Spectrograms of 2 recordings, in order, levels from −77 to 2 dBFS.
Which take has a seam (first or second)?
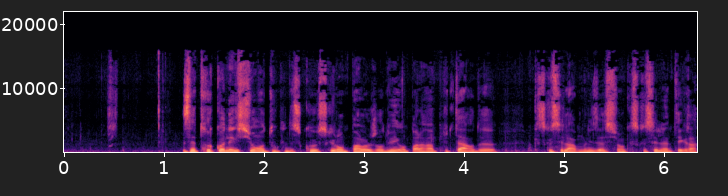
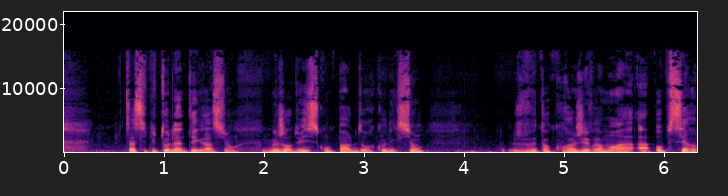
first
